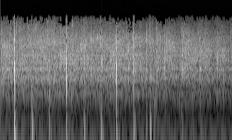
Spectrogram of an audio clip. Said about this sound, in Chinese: 我要请他们起来，好，我们来给他们一个掌声，好不好？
